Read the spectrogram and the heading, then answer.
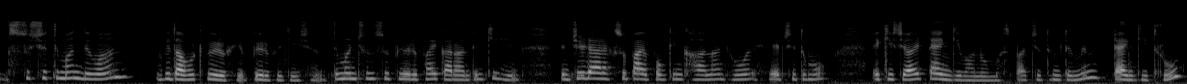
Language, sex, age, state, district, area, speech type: Kashmiri, female, 30-45, Jammu and Kashmir, Ganderbal, rural, spontaneous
